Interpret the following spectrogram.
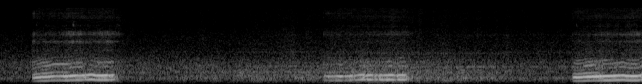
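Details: Miniature Schnauzer indoors, giving three tonal, nasal snore-like bursts, each under a second, with a slightly rising buzzy pitch and rich harmonics, spaced by quiet breathing gaps in a small, quiet room.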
